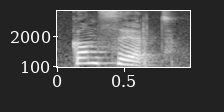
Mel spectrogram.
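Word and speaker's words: концерт: Concert, pareil, le Y à la fin ici, concert, se prononce plus comme un R, presque, concert. Mais le O, on le prononce presque comme un A. Concert. Concert. Il n'est pas accentué.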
